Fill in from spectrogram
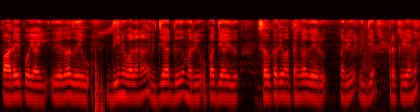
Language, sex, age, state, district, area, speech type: Telugu, male, 30-45, Andhra Pradesh, Eluru, rural, spontaneous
